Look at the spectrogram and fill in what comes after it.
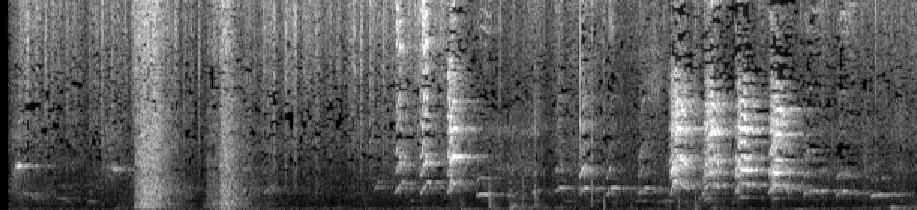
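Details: Young female Blenheim Cavalier King Charles Spaniel: two soft breathy sounds, then a run of high, quavering whimpers and short yelps with many overtones, rising in intensity toward the end.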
